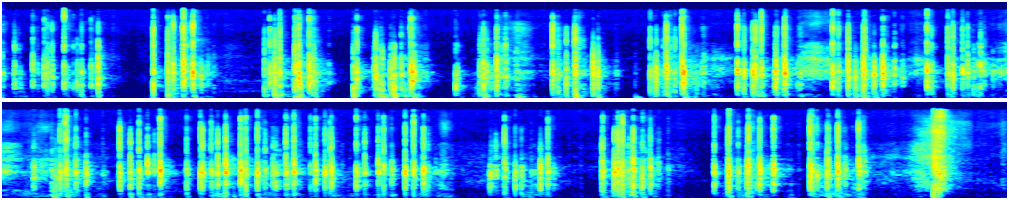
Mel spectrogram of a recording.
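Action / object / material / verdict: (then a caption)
scrape / carpet car floor mat / carpet / none. A flexible black carpet car floor mat, bent and held in both hands, is tapped and scratched with long acrylic nails. Bursts of quick, dry taps alternate with denser stretches of rough, bristly scratching centered in the low mids, with only a faint low end. Each tap stops instantly with no ring.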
